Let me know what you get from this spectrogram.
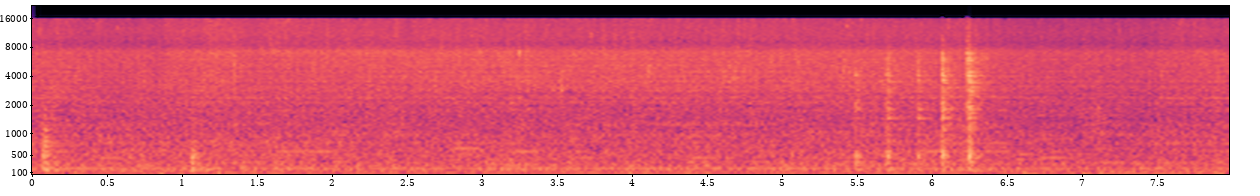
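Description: Chopped onions and spices frying in oil in a pan, a steady sizzle as they are stirred. About six seconds in come a few sharp clicks of a utensil against the pan as a spoonful of ginger-garlic paste is added.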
